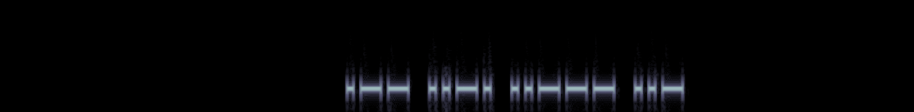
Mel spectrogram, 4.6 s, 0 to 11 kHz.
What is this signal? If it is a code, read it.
Morse code, heard as a keyed tone, about 36 wpm, 700 Hz. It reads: WF2U
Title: USA Call Signs - 4 Characters - Repeated 3x - 35wpm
